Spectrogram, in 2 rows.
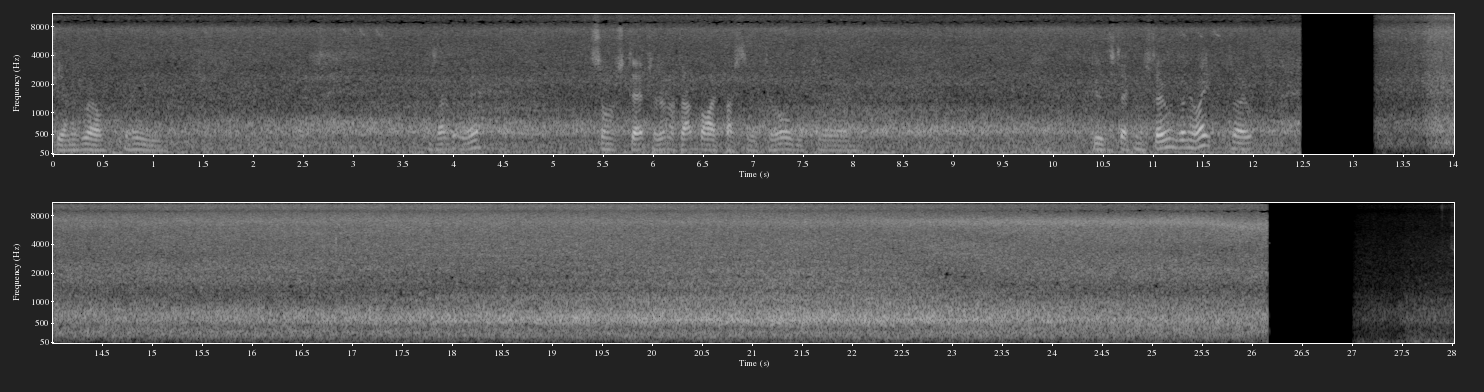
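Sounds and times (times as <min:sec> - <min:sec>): water rushing over rocks: 0:13.2 - 0:26.2.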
